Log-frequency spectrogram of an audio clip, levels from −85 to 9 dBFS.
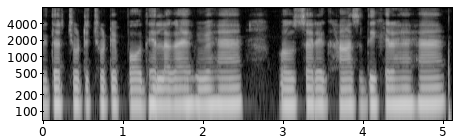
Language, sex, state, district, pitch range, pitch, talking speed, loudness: Hindi, male, Jharkhand, Palamu, 130-135 Hz, 130 Hz, 150 wpm, -17 LUFS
